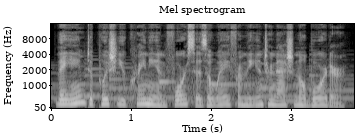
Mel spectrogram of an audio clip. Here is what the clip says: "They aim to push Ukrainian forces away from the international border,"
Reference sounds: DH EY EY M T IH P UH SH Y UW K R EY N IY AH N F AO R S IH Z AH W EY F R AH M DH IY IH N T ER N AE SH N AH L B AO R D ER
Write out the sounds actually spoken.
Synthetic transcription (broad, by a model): DH EY EY M T IH P UH SH Y UW K R EY N IY AH N F AO R S IH Z AH W EY F R AH M DH IY IH N T ER N AE SH N L B AO R D ER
